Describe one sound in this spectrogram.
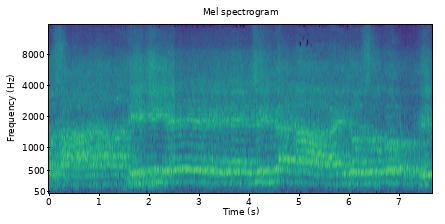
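A man chants a slow, melodic prayer through a loudspeaker in a large echoing hall.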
